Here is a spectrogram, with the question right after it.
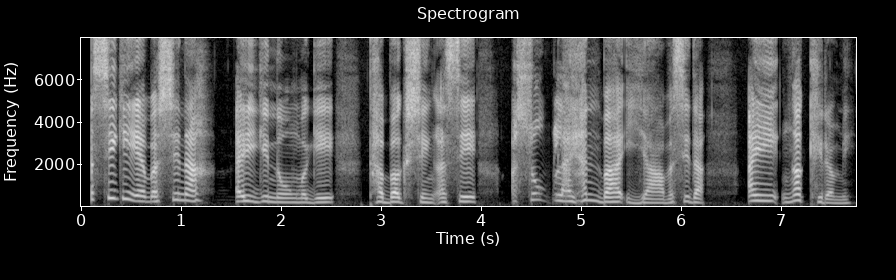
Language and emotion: Manipuri, surprised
